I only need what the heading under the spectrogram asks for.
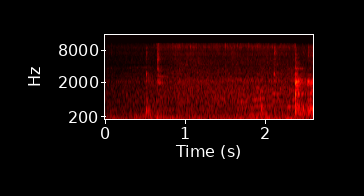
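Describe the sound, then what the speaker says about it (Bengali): A spatula stirring thick star fruit pickle in a pan, a soft simmering hiss under a few light scrapes and taps, with one sharper clack near the end. "তো খুন্তি দিয়ে আমি একটু নেড়ে দেব"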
